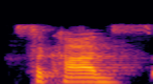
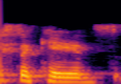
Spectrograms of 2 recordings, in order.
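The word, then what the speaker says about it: saccades: Sacods I'll spell that too because I think a lot of people ask me that it's um and some people say cicades but what cicada is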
